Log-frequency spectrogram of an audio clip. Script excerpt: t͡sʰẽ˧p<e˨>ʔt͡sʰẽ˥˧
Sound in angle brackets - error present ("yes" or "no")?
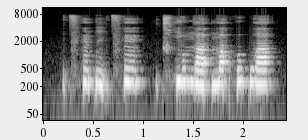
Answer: yes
